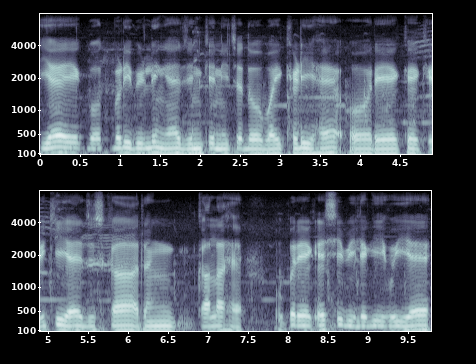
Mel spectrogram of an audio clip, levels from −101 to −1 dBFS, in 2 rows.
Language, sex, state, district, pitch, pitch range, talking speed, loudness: Hindi, male, Rajasthan, Bikaner, 100 Hz, 95-105 Hz, 165 wpm, -17 LUFS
